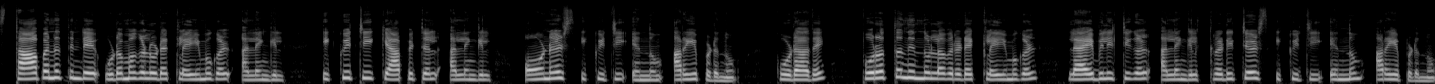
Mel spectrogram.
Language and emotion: Malayalam, neutral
